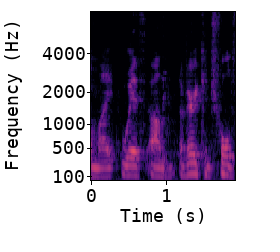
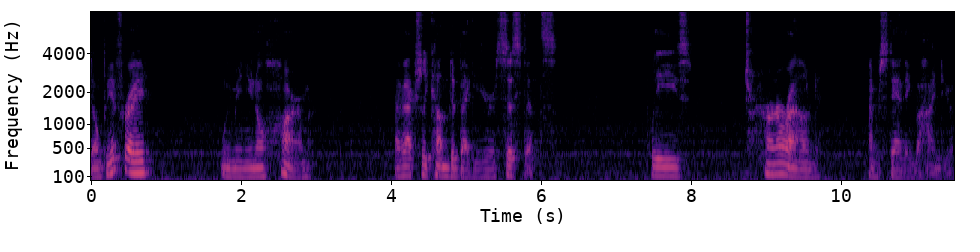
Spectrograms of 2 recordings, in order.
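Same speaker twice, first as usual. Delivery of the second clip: composed, even, calm, soft voice; 2 semitones lower, 5 dB quieter than usual. Narrator voicing a voice speaking into the listener's mind, calm telepathic voice. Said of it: "a calm voice tickles your mind".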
